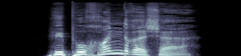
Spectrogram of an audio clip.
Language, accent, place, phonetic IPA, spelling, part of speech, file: German, Germany, Berlin, [hypoˈxɔndʁɪʃɐ], hypochondrischer, adjective, De-hypochondrischer.ogg
- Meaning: 1. comparative degree of hypochondrisch 2. inflection of hypochondrisch: strong/mixed nominative masculine singular 3. inflection of hypochondrisch: strong genitive/dative feminine singular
